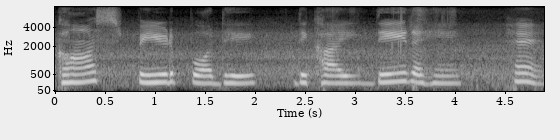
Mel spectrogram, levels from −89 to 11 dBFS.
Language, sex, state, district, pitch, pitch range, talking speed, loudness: Hindi, female, Madhya Pradesh, Dhar, 235 Hz, 220-250 Hz, 85 wpm, -14 LUFS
